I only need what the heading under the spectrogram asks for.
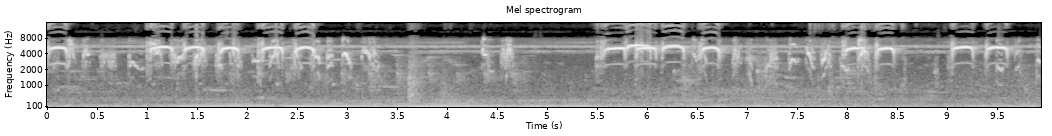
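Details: Bar-winged prinia call played as a forest lure: repeated strings of four or five high, sharp, arched notes, each string separated by a brief pause, with a soft low background rumble.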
